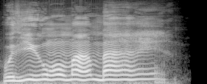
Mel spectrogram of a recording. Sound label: SING W, Vocal Planet Blues & Soul, BLUESY; ILIO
